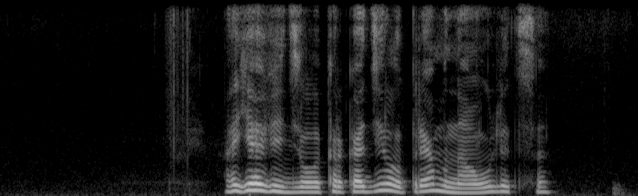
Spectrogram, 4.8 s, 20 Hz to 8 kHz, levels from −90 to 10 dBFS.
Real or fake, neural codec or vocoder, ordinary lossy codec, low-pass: real; none; none; none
